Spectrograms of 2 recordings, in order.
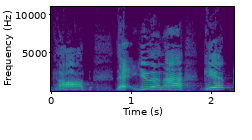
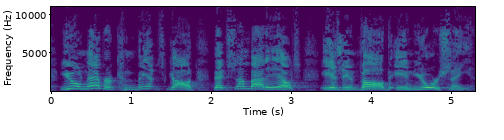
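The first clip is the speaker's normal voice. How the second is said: ordinary delivery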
